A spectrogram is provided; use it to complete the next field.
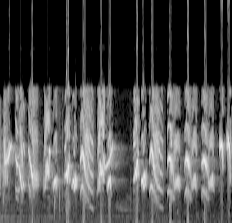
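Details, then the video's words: Oriental magpie-robin, a female calling to lure a male: quick stuttering strings of high chirps and whistled notes, a brief silence midway, then a steady run of similar chirps repeated about every quarter second. "KICAU KACER BETINA AMPUH PANCING KACER JANTAN LANGSUNG GACOR"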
